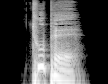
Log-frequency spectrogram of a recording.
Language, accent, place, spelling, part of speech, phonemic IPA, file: German, Germany, Berlin, Tupel, noun, /ˈtuːpl̩/, De-Tupel.ogg
- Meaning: tuple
